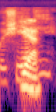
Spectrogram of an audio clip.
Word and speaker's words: Muschietti: Okay, so this Andy Muschietti, is that how you pronounce it? Muschietti? – Yeah.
